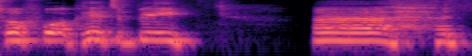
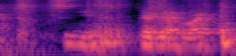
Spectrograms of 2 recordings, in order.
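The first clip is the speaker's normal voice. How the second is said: ordinary delivery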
